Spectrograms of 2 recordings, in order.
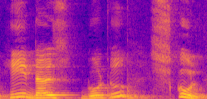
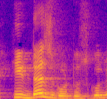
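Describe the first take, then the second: First: Very slow, word by word, every word "he does go to school" spaced out; slow dictation. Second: Said in the usual way. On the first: Shown as a demonstration. Teacher dictating the sentence to students, very slow word by word. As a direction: spell it out slowly so students can write. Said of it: "ऐसे translate कर दोगे". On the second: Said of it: "ऐसे translate करोगे".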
